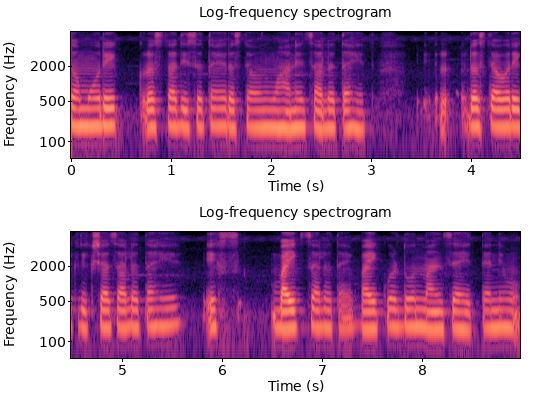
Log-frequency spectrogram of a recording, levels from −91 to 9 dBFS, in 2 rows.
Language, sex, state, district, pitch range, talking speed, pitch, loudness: Marathi, female, Maharashtra, Solapur, 170-185 Hz, 160 wpm, 175 Hz, -20 LUFS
